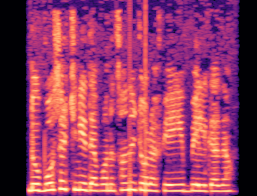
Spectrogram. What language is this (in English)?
Pashto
